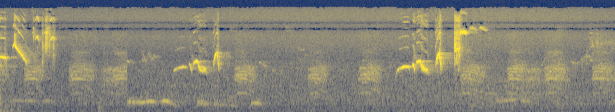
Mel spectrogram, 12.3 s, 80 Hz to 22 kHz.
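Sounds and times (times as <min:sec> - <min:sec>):
blackbird singing: 0:00.0 - 0:01.2, 0:02.5 - 0:05.4, 0:08.0 - 0:09.9, 0:10.8 - 0:12.2.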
